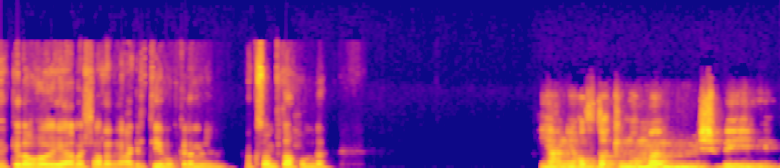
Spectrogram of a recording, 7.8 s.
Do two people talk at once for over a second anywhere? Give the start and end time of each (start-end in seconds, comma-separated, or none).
none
